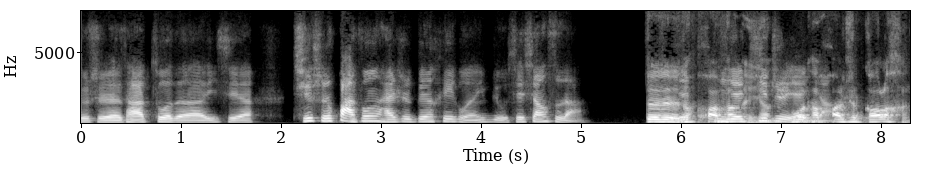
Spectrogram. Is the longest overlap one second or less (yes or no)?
no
